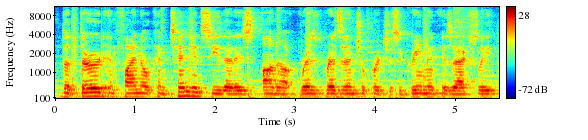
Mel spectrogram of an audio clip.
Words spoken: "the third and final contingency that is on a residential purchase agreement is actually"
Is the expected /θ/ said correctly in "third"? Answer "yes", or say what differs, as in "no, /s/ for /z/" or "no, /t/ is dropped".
yes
